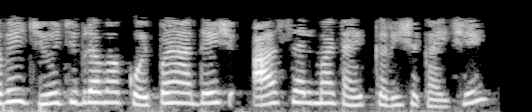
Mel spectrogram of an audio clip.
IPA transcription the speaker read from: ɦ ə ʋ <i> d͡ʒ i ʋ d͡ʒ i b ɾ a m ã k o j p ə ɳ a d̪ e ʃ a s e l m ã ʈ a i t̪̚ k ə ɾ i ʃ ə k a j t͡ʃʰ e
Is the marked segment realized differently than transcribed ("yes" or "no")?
yes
